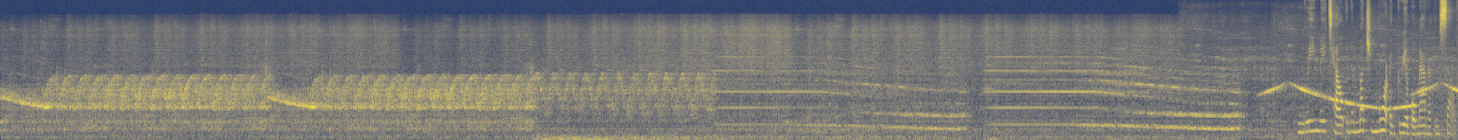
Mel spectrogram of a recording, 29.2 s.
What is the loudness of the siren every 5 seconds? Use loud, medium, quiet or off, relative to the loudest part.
loud, loud, medium, medium, loud, loud.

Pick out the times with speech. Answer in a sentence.
You can hear the speech from 25.9 to 29.1 s.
